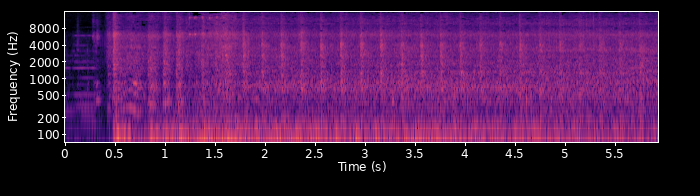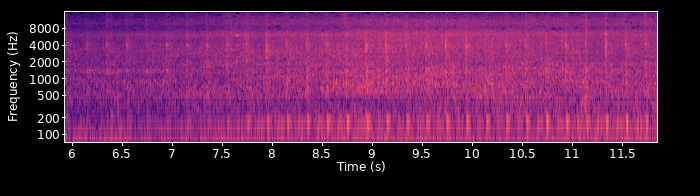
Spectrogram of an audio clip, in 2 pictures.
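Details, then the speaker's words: Detroit DD13 diesel engine in a Freightliner Cascadia truck runs with a loud, heavy, steady internal knock from camshaft damage and intake/exhaust cam timing out; cylinder head was replaced earlier without curing the noise. "uh this loud noise in this engine was making uh was coming from somewhere internal in the engine"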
